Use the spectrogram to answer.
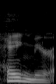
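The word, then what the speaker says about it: Tangmere: Producer note says it's pronounced Tangmir. Okay. So, we've established it is not Italian. Uh the the Tangmir is a bullied light Pacific type of locomotive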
